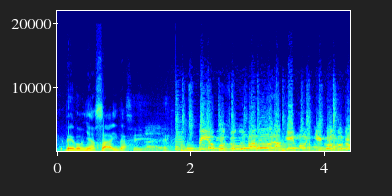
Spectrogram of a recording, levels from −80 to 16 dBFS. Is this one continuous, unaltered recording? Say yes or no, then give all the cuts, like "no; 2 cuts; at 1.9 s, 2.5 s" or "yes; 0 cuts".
no; 1 cut; at 1.8 s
